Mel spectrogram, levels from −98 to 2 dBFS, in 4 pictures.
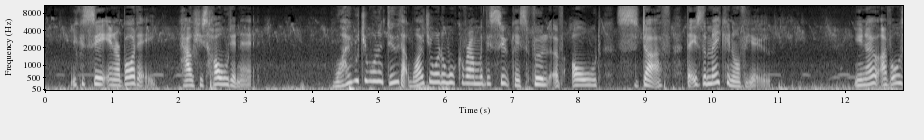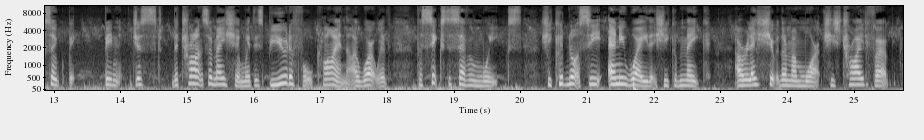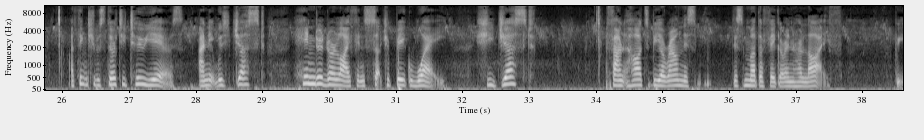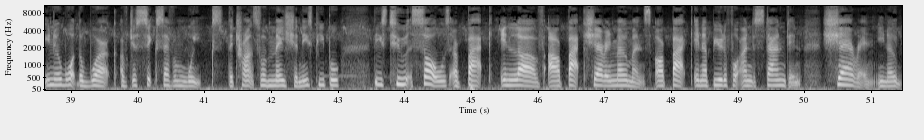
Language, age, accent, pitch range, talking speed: English, 30-49, British, 185-235 Hz, 170 wpm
